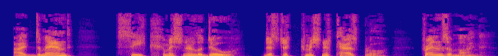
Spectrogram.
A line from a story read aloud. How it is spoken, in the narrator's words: stammered Doremus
